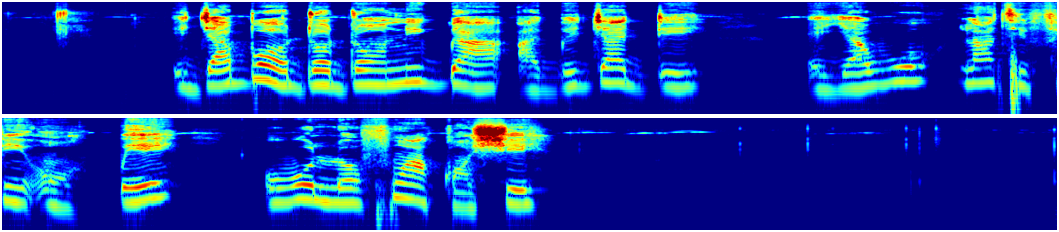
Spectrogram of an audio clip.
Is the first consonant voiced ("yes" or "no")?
yes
